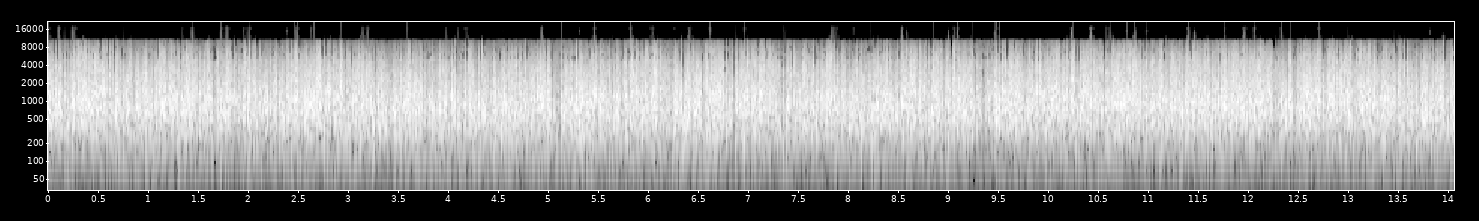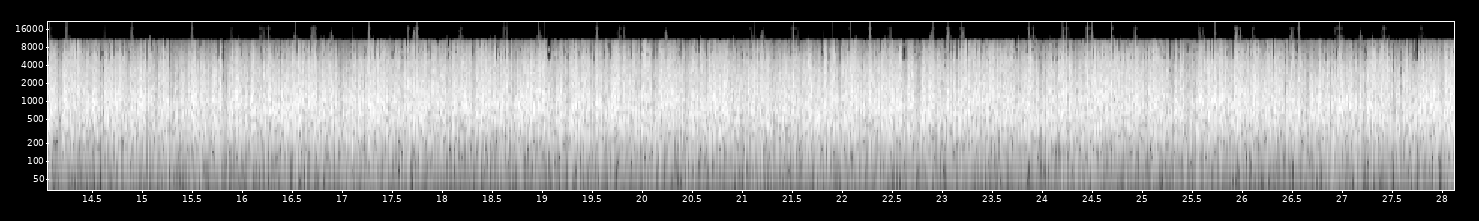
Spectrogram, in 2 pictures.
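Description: Steady loud rush of wind over the microphone mixed with the running noise of a moving regional passenger train, heard at an open carriage window.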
